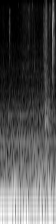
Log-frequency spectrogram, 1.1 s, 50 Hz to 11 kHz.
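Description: A Honda CR-V 1.6 i-DTEC SR diesel drives along a road, producing a brief, loud, steady low rumble of engine and road noise with a faint light rattle near the end.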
